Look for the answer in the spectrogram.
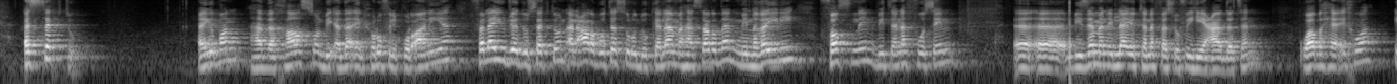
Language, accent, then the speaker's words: Arabic; Syria; بعض كبار السن عندنا في سوريا الذين يعني لم يتدرب في على قراءة القرآن الكريم فصيحا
